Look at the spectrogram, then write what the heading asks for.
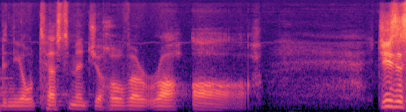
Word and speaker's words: Ra'ah: R-A-A-H, Ra'ah. The pronunciation would be R-A-W/A-W.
